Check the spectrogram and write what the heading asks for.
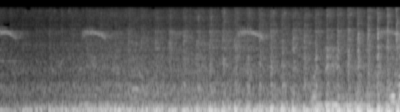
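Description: A motorcycle engine running close by, getting steadily louder, with a few short bird chirps.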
